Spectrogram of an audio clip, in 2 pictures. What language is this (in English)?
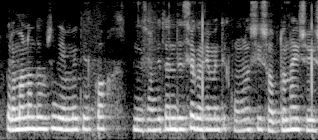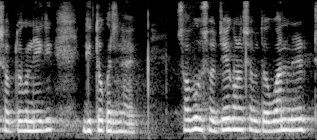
Odia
